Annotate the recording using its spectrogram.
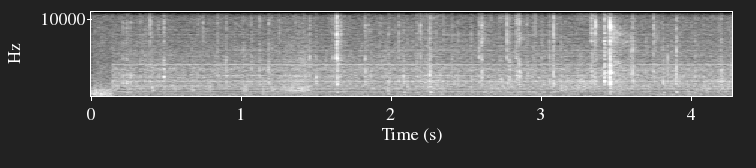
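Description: Small screwdriver driving screws into the truck's threaded frame: faint scraping and light clicks of tool and screw, with a couple of sharper ticks.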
